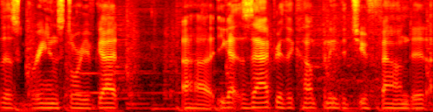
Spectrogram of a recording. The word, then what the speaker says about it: Zapier: And Zapier makes you happier, right, Bryan? – That's correct. – I heard that once, right? It's a fun thing. – Yeah, it helps you pronunciate it correct.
